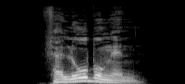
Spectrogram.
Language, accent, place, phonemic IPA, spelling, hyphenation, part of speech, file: German, Germany, Berlin, /ˌfɛɐ̯ˈloːbʊŋən/, Verlobungen, Ver‧lo‧bun‧gen, noun, De-Verlobungen.ogg
- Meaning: plural of Verlobung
